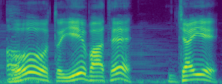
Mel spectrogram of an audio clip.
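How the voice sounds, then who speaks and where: A man's voice: on the high side, very animated, takes it slowly, fairly bright tone, soft background music, exaggerated voice. A young man dubbing a sly nephew who teases and threatens his elders. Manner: sly, teasing. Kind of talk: dubbed film comedy. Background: film score.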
